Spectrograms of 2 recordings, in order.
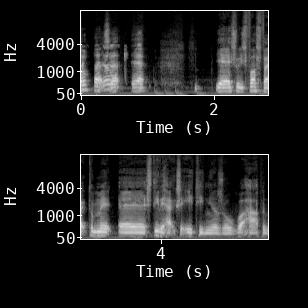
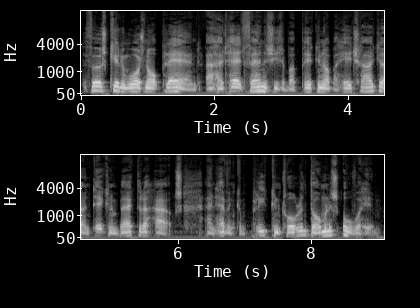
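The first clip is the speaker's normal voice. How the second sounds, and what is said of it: Impression of Jeffrey Dahmer. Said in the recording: “I'm going to do an impression here... that was Jeffrey Dahmer... It did go a bit South Park towards the end”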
